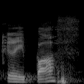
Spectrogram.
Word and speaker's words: Kiribati: is Kiribati if you are not aware of Kerry bath actually that's a real pronounce pronunciation yeah then you'll see here the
